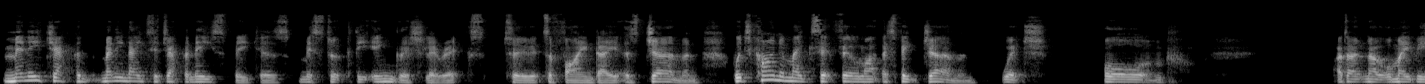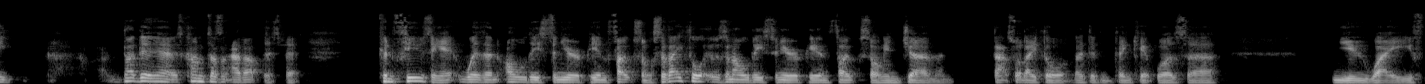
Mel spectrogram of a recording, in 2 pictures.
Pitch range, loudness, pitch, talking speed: 95-135 Hz, -26 LUFS, 115 Hz, 165 wpm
